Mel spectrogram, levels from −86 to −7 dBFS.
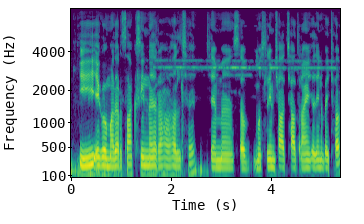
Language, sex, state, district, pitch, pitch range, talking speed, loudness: Maithili, male, Bihar, Samastipur, 105 Hz, 100-115 Hz, 180 wpm, -17 LUFS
